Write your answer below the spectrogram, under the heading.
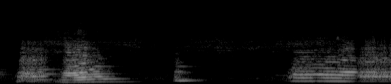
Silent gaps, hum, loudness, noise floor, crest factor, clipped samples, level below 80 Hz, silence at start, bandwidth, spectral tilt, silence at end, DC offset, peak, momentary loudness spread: none; none; -40 LUFS; -64 dBFS; 18 dB; under 0.1%; -86 dBFS; 0 s; 15.5 kHz; -6.5 dB/octave; 0 s; under 0.1%; -22 dBFS; 25 LU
